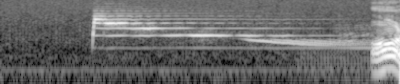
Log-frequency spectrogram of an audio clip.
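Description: Cartoon electronic sound effect of a robot's chest video screen switching on: a steady electronic tone that starts abruptly about half a second in, with a falling glide near the end.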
